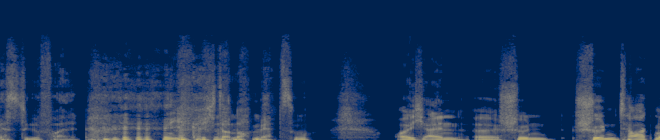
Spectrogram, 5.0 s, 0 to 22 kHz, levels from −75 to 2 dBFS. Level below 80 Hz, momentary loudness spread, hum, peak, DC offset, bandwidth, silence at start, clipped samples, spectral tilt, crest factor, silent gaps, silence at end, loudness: -50 dBFS; 11 LU; none; -12 dBFS; under 0.1%; 16.5 kHz; 0 s; under 0.1%; -5 dB/octave; 16 dB; 2.87-2.93 s; 0 s; -28 LUFS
